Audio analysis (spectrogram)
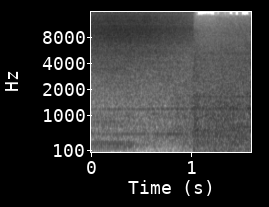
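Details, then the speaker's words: LG-40Y plasma cutter with built-in air compressor, in cut mode (15–40 A): steady rushing hiss of airflow with an even compressor drone, no knocking or stalling; onboard compressor runs normally. "This machine is new design with the air compressor built in. So this machine we can work without air compressor."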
